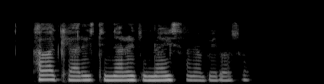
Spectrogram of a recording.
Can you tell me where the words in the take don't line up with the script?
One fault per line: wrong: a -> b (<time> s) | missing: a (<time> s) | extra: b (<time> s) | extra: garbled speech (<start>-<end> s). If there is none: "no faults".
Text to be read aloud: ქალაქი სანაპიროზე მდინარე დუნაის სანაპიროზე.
wrong: სანაპიროზე -> არის (0.8 s)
